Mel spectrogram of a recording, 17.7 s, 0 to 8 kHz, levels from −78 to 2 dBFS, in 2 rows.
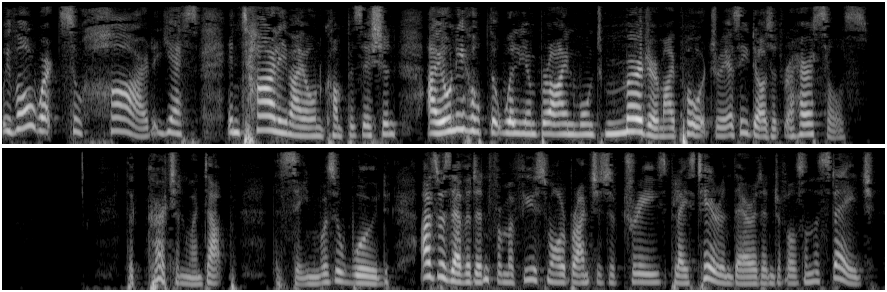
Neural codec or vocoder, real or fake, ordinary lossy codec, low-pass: none; real; MP3, 32 kbps; 7.2 kHz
